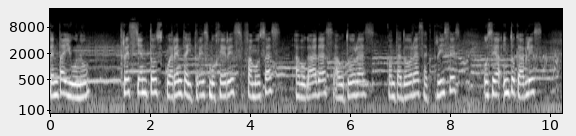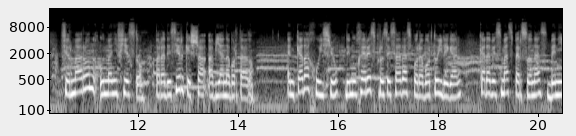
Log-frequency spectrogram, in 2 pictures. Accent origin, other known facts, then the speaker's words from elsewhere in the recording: France; Spanish is a second language; Somos dos francesas viajando por Argentina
